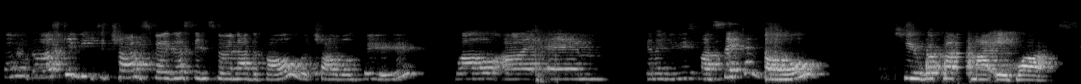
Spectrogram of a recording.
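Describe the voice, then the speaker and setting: A woman demonstrating a recipe on a video call, calmly reading out each step as she goes. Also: sits high, measured pace, roomy sound, muffled recording, a little hiss or hum. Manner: relaxed, follows steps aloud. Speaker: Thermomix consultant demonstrating.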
